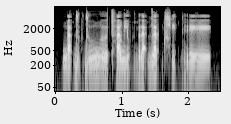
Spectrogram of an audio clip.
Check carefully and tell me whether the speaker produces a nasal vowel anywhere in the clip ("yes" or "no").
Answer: no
